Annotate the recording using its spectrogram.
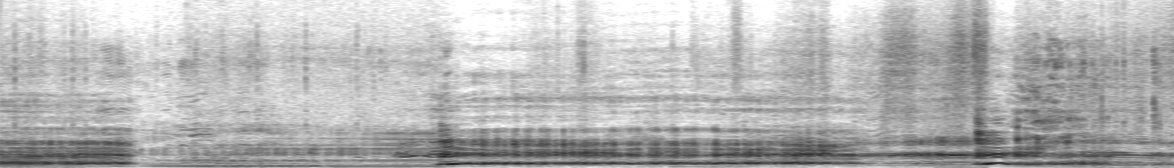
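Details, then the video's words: Kharai camel, a unique swimming camel breed from the coastal belt of Kutch district, Gujarat, during mating; a loud, rough, continuous droning roar with gurgling overtones, briefly dropping near one second then swelling again, with no other clear sounds. "Kharai camel mating (Kutch-Gujarat)"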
